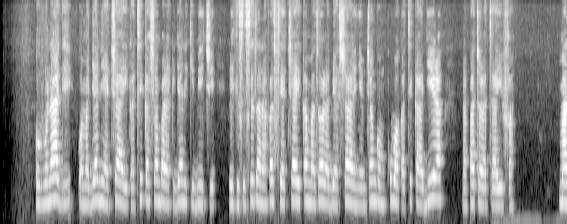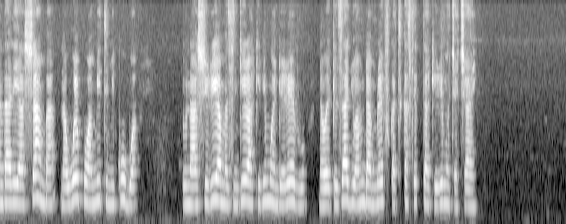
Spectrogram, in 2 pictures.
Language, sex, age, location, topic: Swahili, female, 25-35, Dar es Salaam, agriculture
